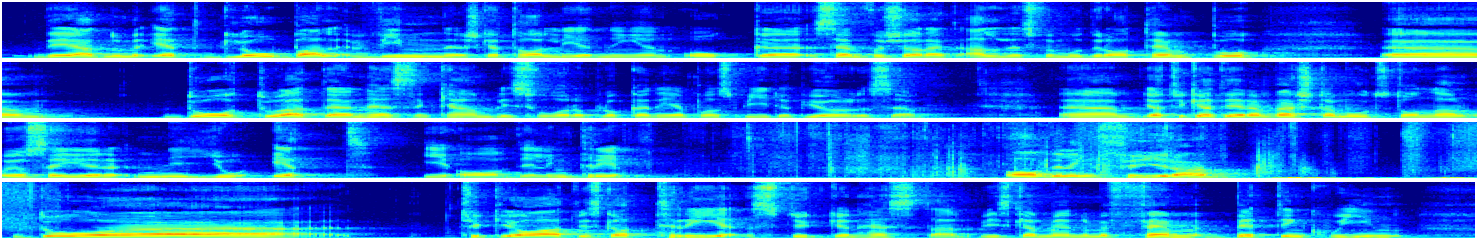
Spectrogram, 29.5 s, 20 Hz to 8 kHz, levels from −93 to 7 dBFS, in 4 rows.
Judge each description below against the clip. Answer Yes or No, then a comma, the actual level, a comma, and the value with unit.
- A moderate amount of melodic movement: Yes, average, 4.9 semitones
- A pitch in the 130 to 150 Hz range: Yes, low, 135 Hz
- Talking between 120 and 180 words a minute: Yes, average, 140 wpm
